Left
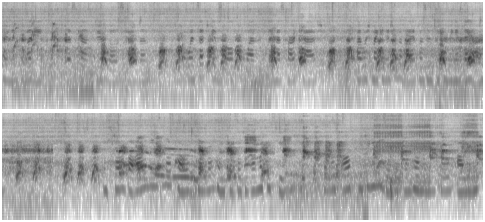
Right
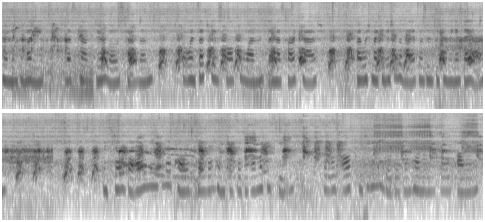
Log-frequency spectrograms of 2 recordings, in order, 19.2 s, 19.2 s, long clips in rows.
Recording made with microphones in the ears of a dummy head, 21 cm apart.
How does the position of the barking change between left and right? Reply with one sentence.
You can hear the barking move to the left.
